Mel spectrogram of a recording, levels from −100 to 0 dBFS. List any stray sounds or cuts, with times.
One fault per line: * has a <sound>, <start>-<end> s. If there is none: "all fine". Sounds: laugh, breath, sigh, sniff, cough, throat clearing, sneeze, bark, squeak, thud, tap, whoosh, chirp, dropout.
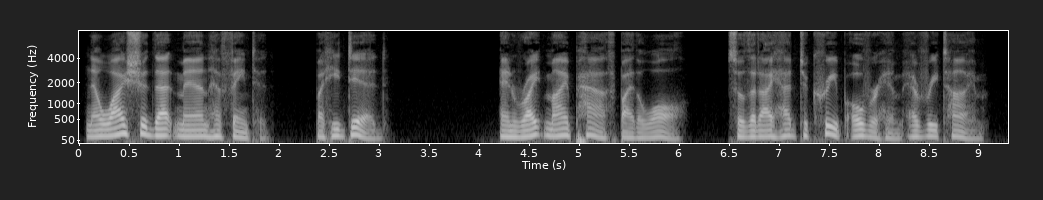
all fine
